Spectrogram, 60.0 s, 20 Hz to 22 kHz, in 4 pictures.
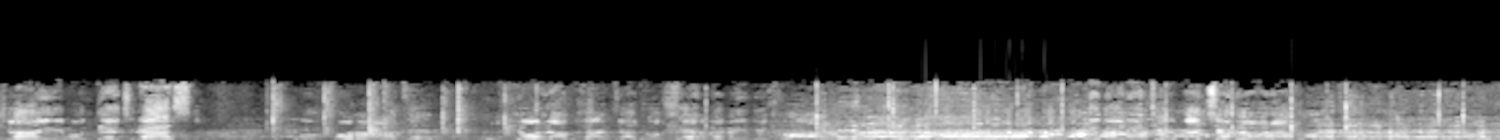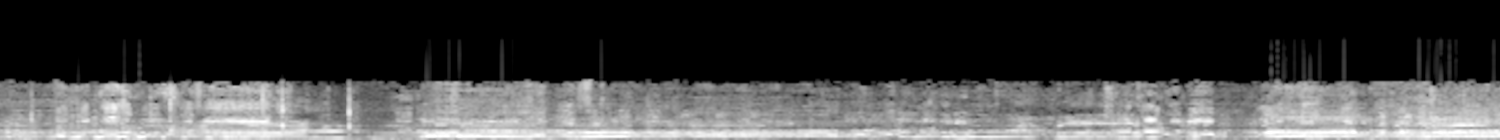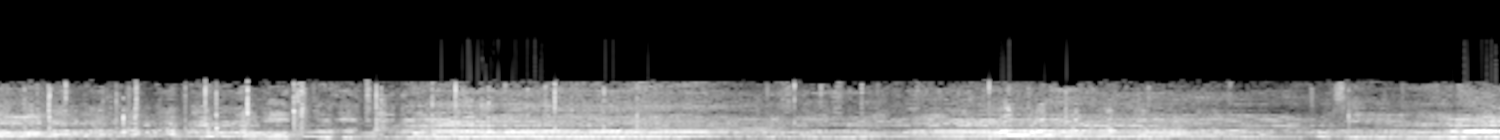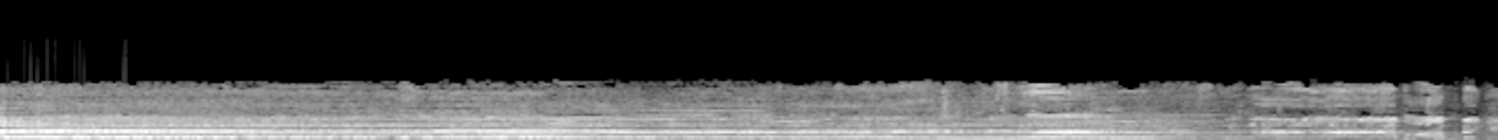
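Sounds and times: crowd of men chanting: 0:05.2 - 0:59.9
man chanting a lament: 0:15.5 - 0:21.3, 0:32.4 - 0:34.4, 0:57.4 - 0:59.9.

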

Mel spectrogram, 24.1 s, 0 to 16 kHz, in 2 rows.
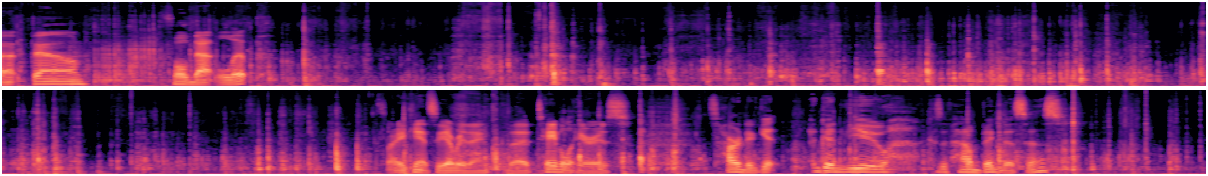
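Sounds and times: cardboard being folded and handled: 0:00.0 - 0:24.0.

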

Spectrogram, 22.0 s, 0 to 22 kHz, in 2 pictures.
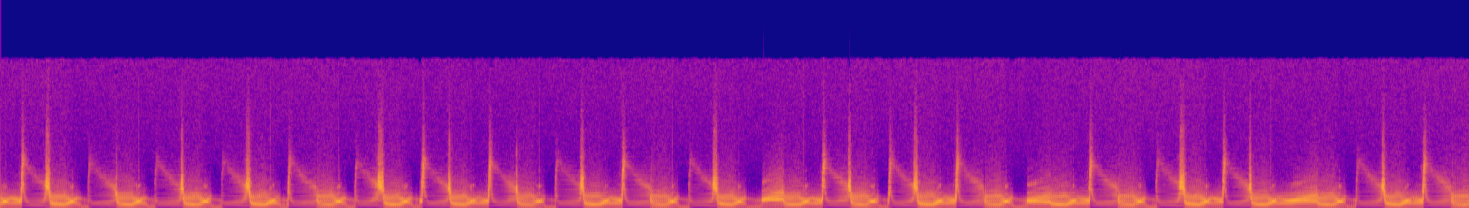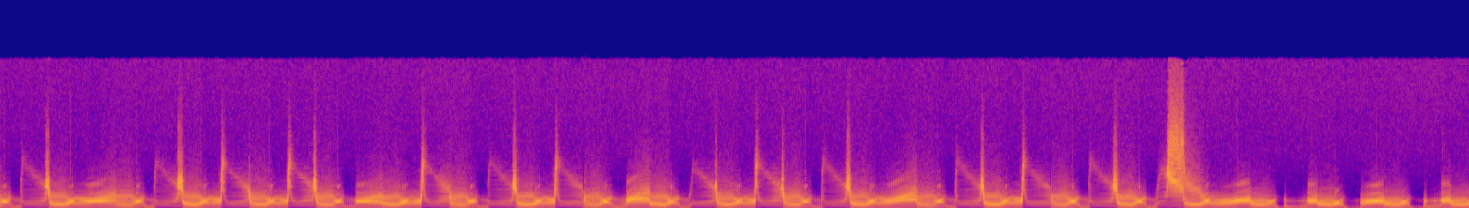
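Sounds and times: synthesizer loop of snappy notes: 0:00.0 - 0:22.0.

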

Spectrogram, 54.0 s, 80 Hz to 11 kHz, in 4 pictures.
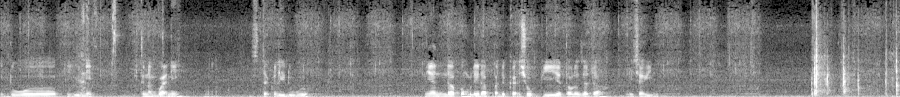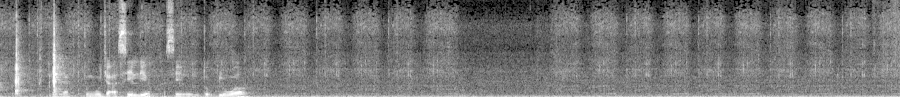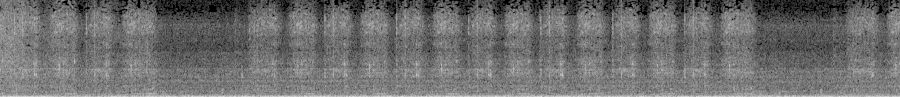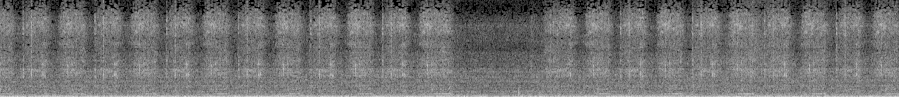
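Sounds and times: printer running hum: 0:00.0 - 0:53.9
printer carriage shuttling: 0:12.1 - 0:15.0.

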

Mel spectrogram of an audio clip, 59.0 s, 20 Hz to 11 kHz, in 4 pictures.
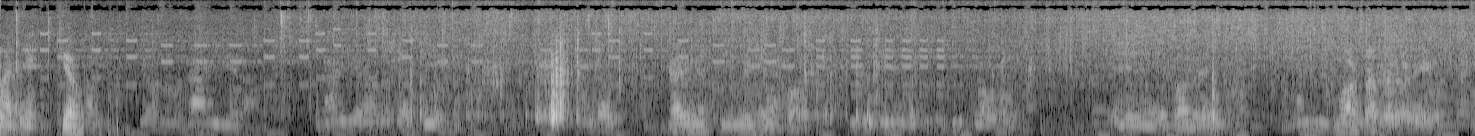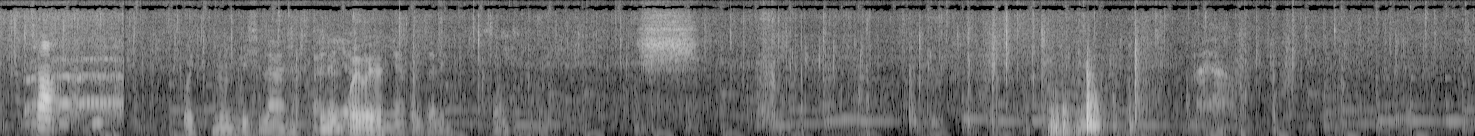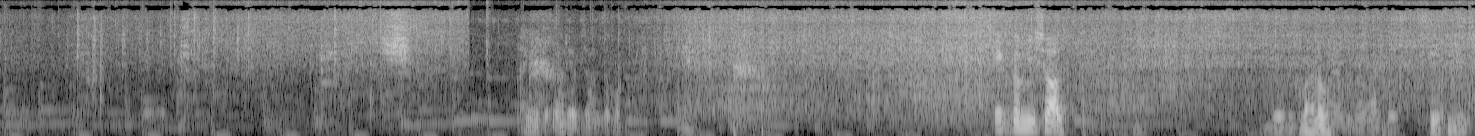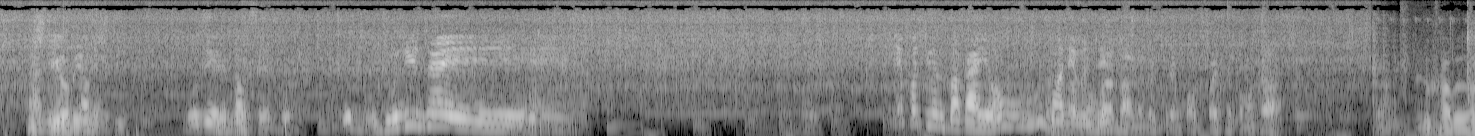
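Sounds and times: greens sizzling in a wok: 0:00.0 - 0:59.0.

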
